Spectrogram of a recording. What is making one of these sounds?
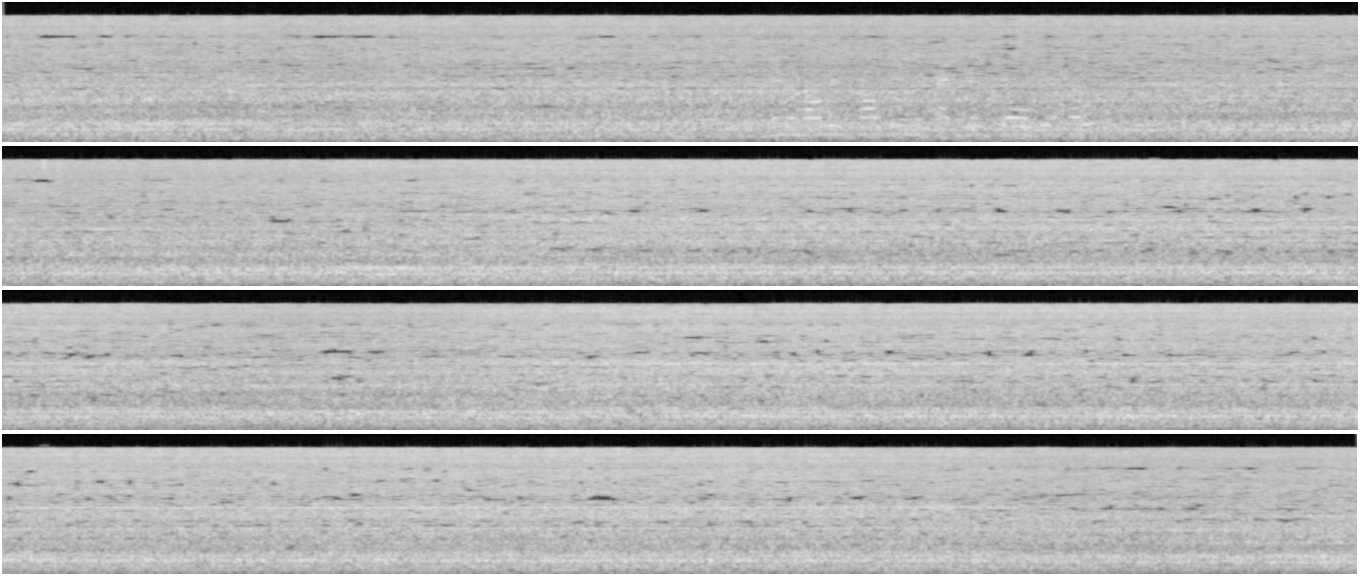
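A machine motor hums and rattles steadily.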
